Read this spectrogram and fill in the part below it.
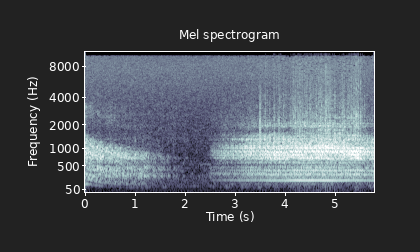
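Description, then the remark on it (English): A truck engine rumbles steadily, eases off briefly, then revs back up into a louder, droning hum with a steady low tone as the truck pulls out of a line of trucks over to the side. No voices. “Pull the truck out of line, over to the side.”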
